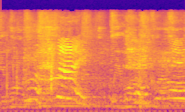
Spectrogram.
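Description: A young child's voice over the sound of a children's TV programme, with a high-pitched squeal that rises and falls about a second in.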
